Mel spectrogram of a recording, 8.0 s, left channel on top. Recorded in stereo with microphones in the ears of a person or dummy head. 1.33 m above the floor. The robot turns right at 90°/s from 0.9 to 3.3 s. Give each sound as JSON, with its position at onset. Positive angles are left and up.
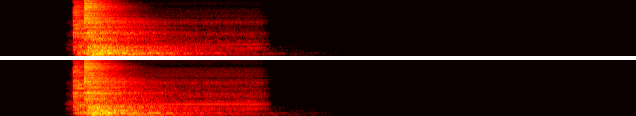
{"t": 0.9, "sound": "a door slam", "side_deg": -5, "distance_m": 0.6}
